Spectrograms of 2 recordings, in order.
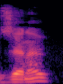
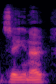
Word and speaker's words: Xeno: As it says, I'm looking at Xeno or Zeno. I always pronounce it Xeno from A&F Software in 1986, which is like one of the sort of future sports sort of titles.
